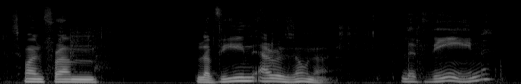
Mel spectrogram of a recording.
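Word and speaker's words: LaVeen: one from LaVine Arizona LaVine look at that LaVine and it's spelled phonetically yes that's from somebody named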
